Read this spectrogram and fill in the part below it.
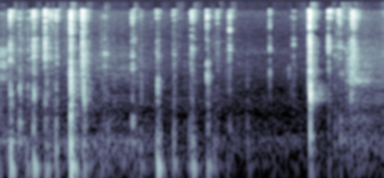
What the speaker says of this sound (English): I can go in here and type some feedback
